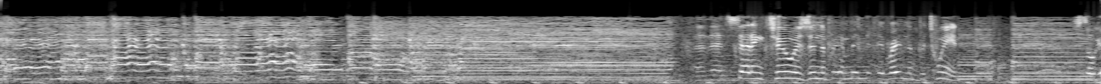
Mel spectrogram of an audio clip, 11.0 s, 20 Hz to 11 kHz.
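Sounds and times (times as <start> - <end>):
overdriven electric guitar: 0.0 - 7.4, 8.1 - 11.0.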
